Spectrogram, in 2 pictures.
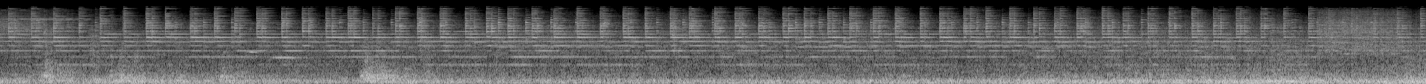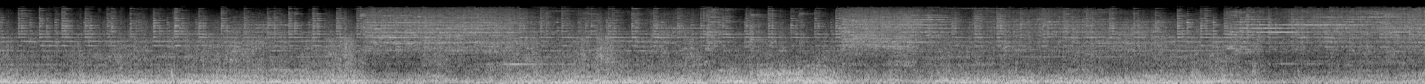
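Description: Railroad crossing bell ringing steadily while diesel switching locomotives and cars roll through the crossing, with a continuous low rumble. Short hissing noises come several times in the second half.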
